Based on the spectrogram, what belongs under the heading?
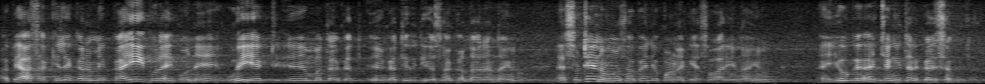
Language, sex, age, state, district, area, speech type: Sindhi, male, 60+, Rajasthan, Ajmer, urban, spontaneous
